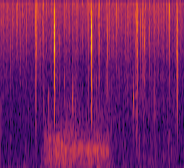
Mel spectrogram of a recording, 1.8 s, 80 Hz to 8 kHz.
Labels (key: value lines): label: biophony, growl
recorder: SoundTrap 600 or HydroMoth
